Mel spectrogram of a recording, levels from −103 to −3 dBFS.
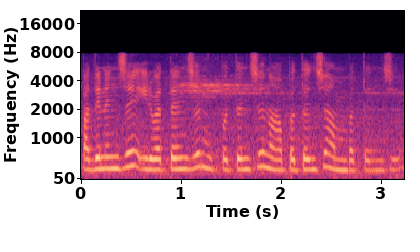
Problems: constant background noise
